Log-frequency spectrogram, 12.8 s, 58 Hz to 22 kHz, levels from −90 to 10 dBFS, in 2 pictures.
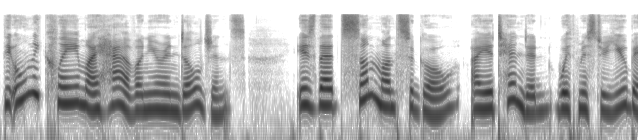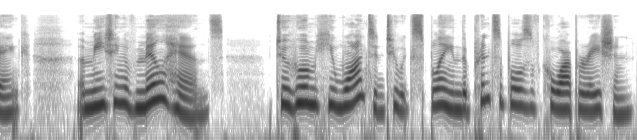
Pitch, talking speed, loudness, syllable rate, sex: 235 Hz, 155 wpm, -19 LUFS, 4.5 syllables/s, female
